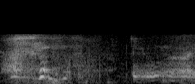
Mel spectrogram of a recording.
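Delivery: quiet, slow whisper.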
